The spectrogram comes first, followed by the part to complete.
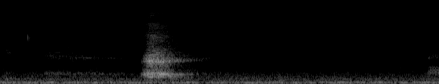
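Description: A man lets out one short, sharp breath about a second and a half in, over a faint low steady hum, with a couple of faint clicks near the start.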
